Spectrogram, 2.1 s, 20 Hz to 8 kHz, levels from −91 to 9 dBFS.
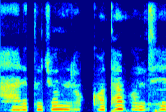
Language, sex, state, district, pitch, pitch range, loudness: Bengali, female, West Bengal, Jhargram, 225 Hz, 220-240 Hz, -21 LUFS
